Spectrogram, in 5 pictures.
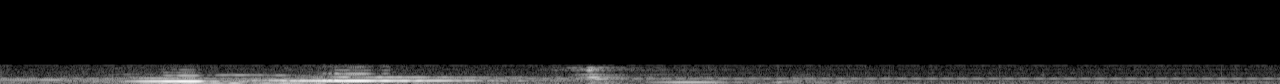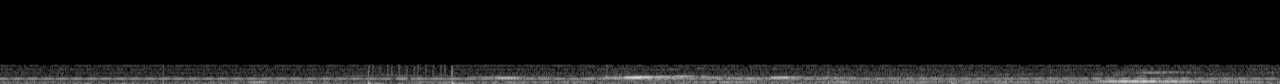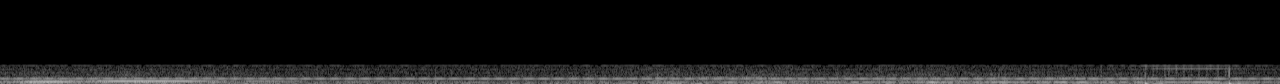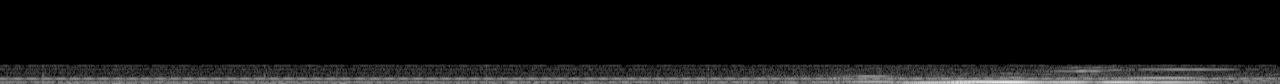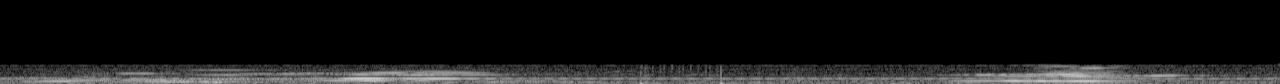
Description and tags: alien modulated voices and musical modulated voices in technical atmosphere
alien modulated voices and/or voice-music alien language in technical sounds environment
electronic algorithmic sonic objects
exomusicology, alien-voices, alien, exomusic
